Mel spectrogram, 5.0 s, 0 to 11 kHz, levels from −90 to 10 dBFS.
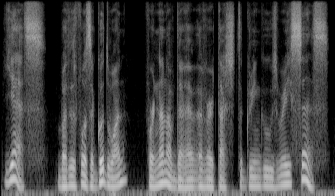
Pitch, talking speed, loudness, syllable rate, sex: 120 Hz, 215 wpm, -19 LUFS, 5.6 syllables/s, male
